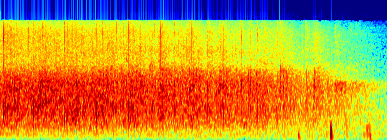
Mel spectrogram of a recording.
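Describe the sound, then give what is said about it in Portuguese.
An audience applauds loudly, a dense wash of many hands clapping at once that stays steady before slowly easing off, with a few sharper claps standing out near the end. “Então aplauda ele bem forte em nome de Jesus aí, irmão.”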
